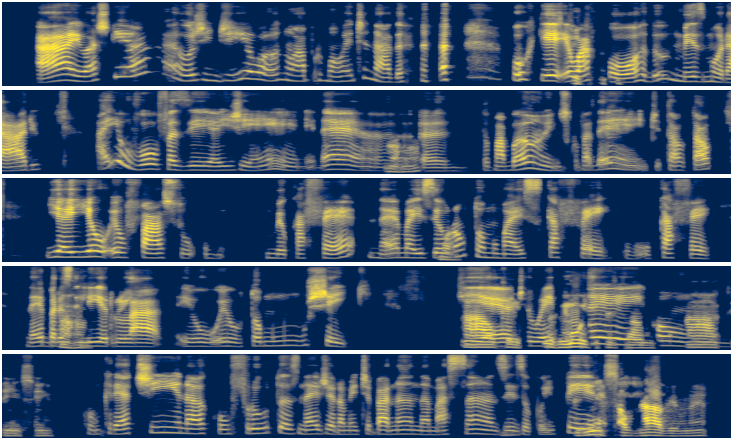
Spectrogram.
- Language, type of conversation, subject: Portuguese, podcast, Como é a sua rotina matinal em dias comuns?
- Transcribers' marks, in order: laugh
